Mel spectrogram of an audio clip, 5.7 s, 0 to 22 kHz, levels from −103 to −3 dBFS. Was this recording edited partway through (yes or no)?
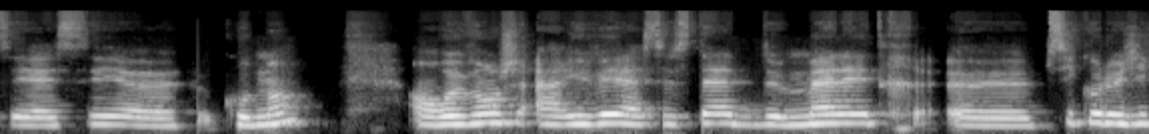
yes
